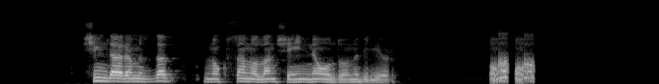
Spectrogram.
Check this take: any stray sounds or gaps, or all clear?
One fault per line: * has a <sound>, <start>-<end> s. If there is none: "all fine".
* has a laugh, 4.9-5.4 s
